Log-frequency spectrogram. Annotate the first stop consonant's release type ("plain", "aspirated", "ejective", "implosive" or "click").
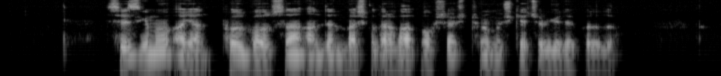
plain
